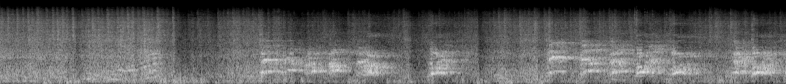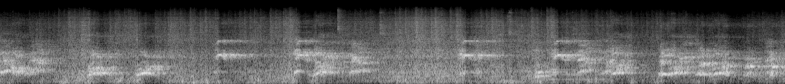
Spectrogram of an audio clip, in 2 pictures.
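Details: Kennel dogs barking nonstop, a chorus of overlapping yaps and barks that rise and fall over many seconds, with a person's voice faintly underneath and a hard, echoing room sound.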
